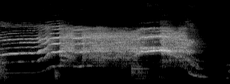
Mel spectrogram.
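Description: A high, shrill scream, most likely from a child, holds loud and close for about three seconds and then cuts off abruptly into silence in a home kitchen during dinner cooking.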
